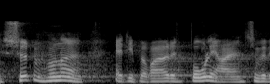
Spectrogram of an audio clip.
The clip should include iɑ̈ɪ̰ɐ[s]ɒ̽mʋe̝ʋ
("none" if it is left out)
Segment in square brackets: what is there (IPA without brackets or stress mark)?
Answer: s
